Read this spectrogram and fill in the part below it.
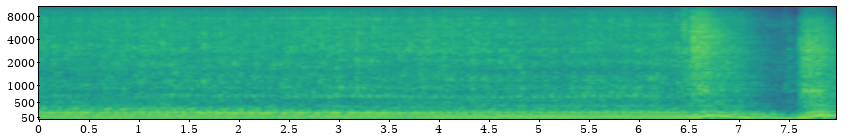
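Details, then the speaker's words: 1966 Mustang after clutch replacement, running with no mufflers fitted: deep, loud, raw rumble at idle that barks harder on a throttle blip. "with no Mufflers it sounds nasty it it doesn't sound the way that it looks cuz it looks mellow it sound rowdy"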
